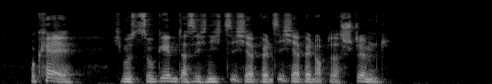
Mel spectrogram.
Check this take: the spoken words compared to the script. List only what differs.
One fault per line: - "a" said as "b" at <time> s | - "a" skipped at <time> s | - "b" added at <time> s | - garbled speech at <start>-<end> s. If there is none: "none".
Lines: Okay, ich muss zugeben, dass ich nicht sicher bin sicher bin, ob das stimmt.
none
